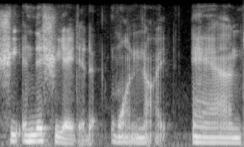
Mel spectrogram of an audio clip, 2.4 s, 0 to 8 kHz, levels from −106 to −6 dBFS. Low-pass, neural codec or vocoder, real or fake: 7.2 kHz; none; real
